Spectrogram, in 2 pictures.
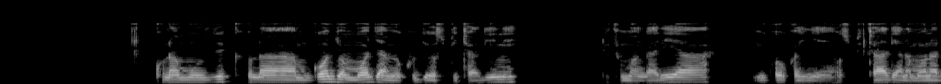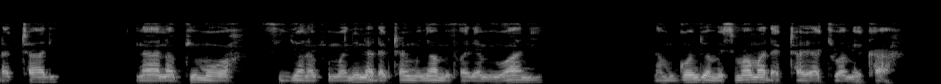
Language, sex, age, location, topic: Swahili, male, 18-24, Kisii, government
